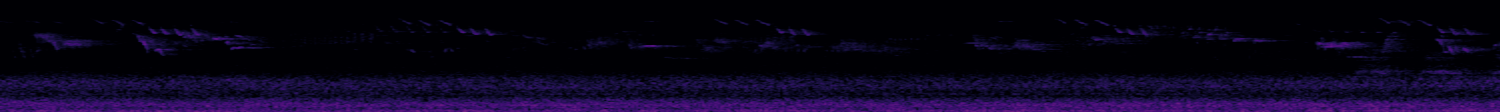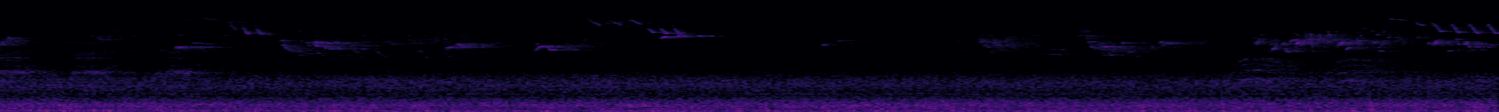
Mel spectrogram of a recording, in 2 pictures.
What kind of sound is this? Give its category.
Soundscapes > Nature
